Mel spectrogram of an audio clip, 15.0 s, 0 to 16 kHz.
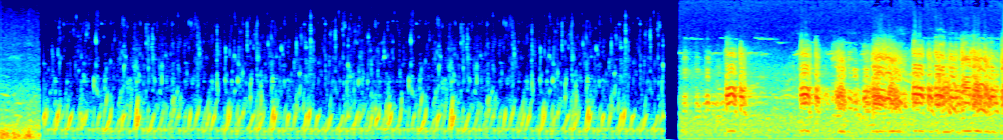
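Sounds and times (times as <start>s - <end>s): animals chattering calls: 10.2s - 15.0s.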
